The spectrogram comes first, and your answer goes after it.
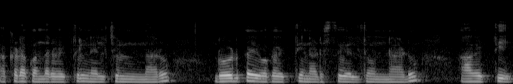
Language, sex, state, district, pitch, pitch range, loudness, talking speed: Telugu, male, Andhra Pradesh, Guntur, 130 Hz, 125-145 Hz, -30 LUFS, 175 wpm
